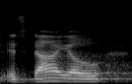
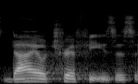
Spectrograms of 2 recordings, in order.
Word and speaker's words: Diotrephes: What was happening is there was this other guy named, it's very difficult to pronounce. It's Diotrephes. Diotrephes is how you pronounce it.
